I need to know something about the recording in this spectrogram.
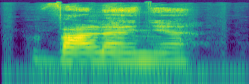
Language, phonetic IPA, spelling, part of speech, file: Polish, [vaˈlɛ̃ɲɛ], walenie, noun, Pl-walenie.ogg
